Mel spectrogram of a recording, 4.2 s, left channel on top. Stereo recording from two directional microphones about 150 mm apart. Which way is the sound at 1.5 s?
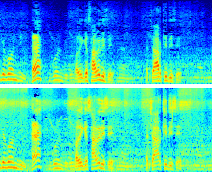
45° right (ahead or behind).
